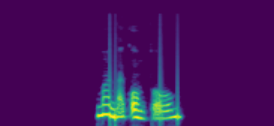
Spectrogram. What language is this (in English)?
Laz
